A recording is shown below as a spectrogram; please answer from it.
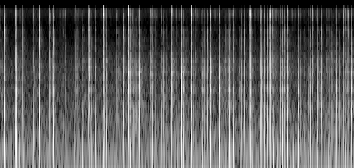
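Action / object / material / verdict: tap / thin lenticular plastic fridge magnet / plastic / none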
